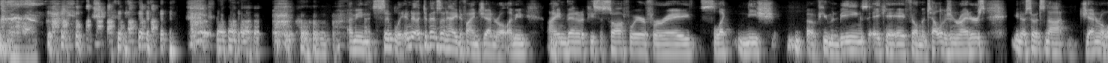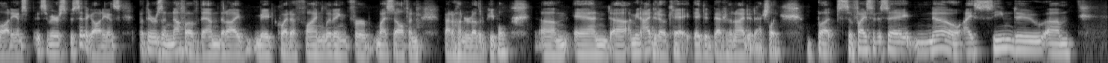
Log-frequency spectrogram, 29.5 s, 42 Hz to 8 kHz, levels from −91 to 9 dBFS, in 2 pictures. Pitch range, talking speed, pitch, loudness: 100-125 Hz, 175 wpm, 110 Hz, -20 LUFS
